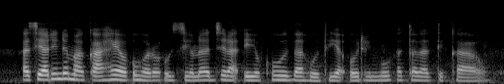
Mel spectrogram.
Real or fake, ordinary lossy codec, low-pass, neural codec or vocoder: fake; none; 7.2 kHz; codec, 16 kHz, 0.8 kbps, ZipCodec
